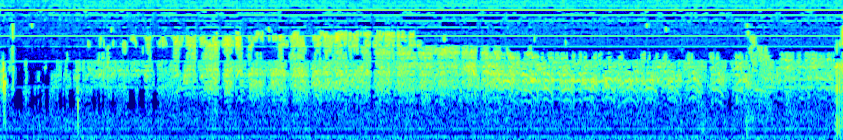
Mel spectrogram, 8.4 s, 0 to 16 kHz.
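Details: On an early-morning African safari drive (June 18, 2018; cool, slight breeze), a group of arrow-marked babblers in the background makes a harsh, nasal, overlapping racket without pause, near a giraffe feeding on buffalo thorn, over a steady low hum.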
